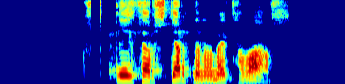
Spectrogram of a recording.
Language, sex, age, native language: Icelandic, male, 40-49, Icelandic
